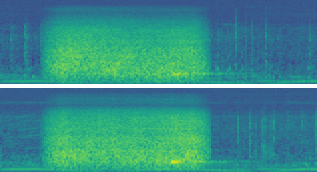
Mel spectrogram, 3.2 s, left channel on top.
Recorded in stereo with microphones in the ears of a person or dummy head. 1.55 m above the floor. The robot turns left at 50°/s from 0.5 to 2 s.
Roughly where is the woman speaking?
No woman speaking in this recording.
